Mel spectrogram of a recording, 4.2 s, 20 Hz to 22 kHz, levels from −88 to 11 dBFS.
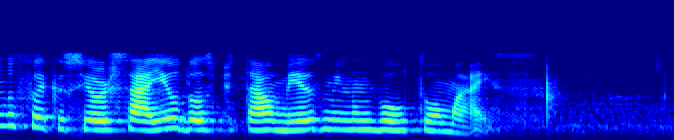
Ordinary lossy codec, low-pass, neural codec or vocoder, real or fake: none; 5.4 kHz; codec, 24 kHz, 3.1 kbps, DualCodec; fake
